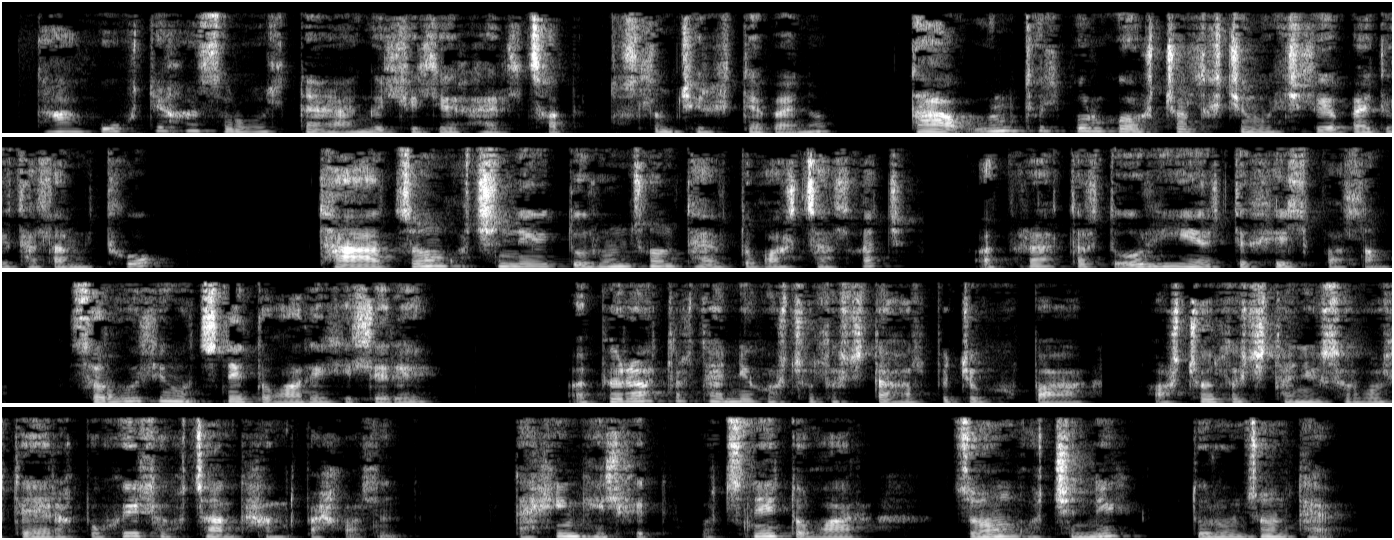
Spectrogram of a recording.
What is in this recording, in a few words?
mongolian, audio message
